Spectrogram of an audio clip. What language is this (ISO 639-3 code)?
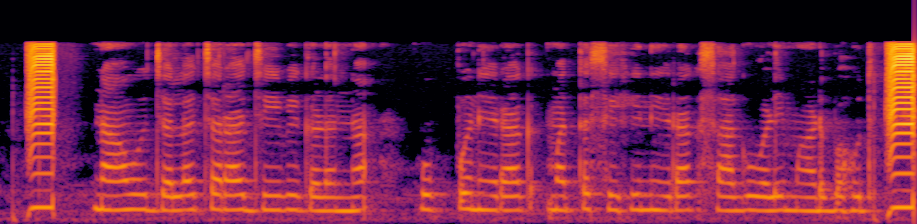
kan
